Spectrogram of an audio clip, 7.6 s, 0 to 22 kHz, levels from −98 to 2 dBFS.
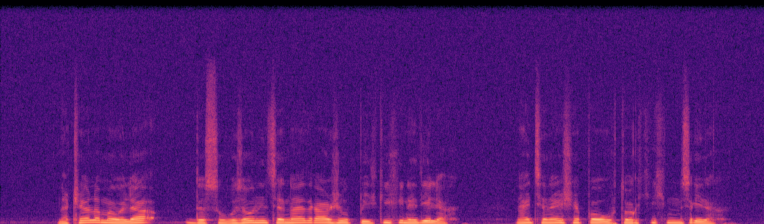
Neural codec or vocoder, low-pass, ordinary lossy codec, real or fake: none; none; none; real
